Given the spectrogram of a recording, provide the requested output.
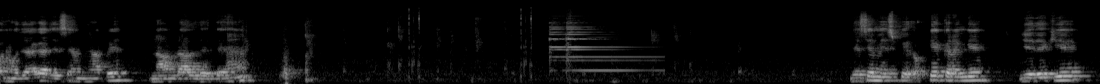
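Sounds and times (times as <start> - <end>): bell-like electronic chime: 5.5 - 6.7.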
